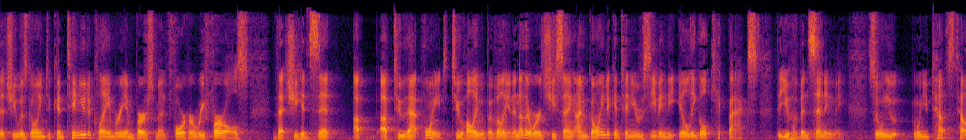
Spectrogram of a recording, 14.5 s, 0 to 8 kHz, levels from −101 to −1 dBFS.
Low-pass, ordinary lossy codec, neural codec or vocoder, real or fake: 7.2 kHz; AAC, 32 kbps; codec, 16 kHz, 0.9 kbps, LongCat-Audio-Codec; fake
